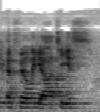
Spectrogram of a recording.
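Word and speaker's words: Ephialtes: It was not until a Greek traitor, he who shall not be named, Voldemort, pronounced in Greek, Aphiliates, showed the Persians a secret path which allowed them to get to the rear of the Greek forces.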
